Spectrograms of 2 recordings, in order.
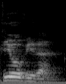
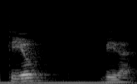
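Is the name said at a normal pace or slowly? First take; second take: normal; slowly. First: The name is said at normal speed. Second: The name is said slowly and carefully.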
